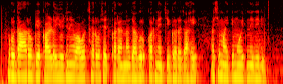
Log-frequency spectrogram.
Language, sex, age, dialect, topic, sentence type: Marathi, male, 25-30, Standard Marathi, agriculture, statement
